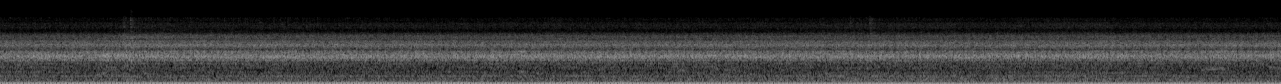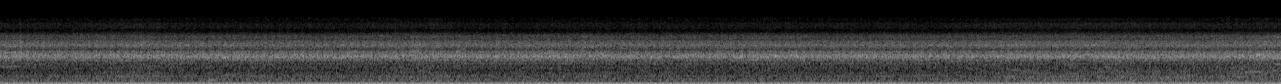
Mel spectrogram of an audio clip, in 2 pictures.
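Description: Go-kart engines idling in a steady, even drone with a constant hiss, with no revving or change through the whole stretch.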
